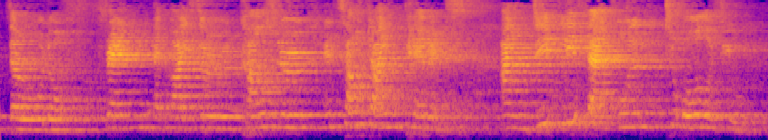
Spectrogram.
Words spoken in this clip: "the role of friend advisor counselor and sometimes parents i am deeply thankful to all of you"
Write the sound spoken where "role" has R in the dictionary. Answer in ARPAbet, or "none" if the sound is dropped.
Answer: W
